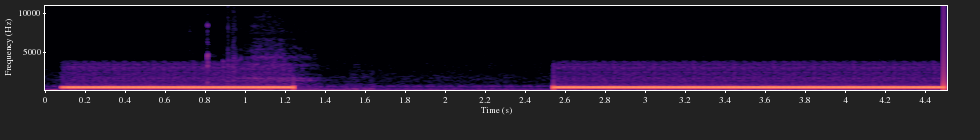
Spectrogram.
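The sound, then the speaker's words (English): An outgoing telephone call rings: two long, steady electronic tones separated by a pause of about a second, each loud and unbroken, with no voices. “We're going to call him. All right. Here we go. I'm calling.”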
